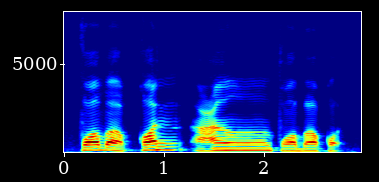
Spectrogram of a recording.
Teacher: طبقا عن طبق یہاں پر غنہ ہوگا کیونکہ نون ساکن کے بعد طا ہے. اور طبق طا موٹی پڑی جائے گی اور قاف پر قلقلہ ہوگا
